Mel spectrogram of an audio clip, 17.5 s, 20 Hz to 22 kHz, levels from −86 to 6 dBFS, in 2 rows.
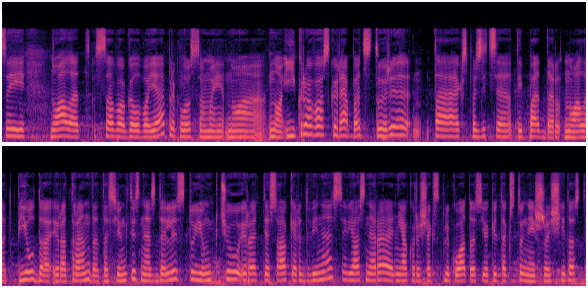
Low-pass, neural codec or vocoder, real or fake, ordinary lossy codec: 9.9 kHz; vocoder, 22.05 kHz, 80 mel bands, Vocos; fake; MP3, 64 kbps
